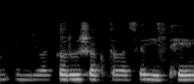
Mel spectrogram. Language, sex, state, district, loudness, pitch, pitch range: Marathi, female, Maharashtra, Nagpur, -27 LUFS, 220 Hz, 215-225 Hz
